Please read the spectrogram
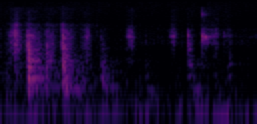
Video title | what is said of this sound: what to look for in saya fit | you can hear a little bit of Rattle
